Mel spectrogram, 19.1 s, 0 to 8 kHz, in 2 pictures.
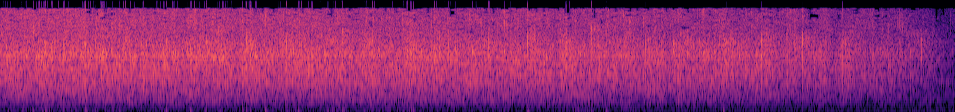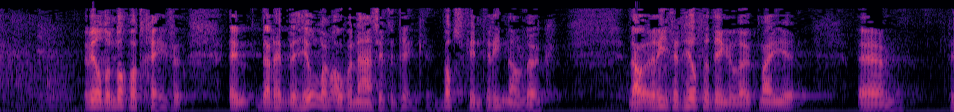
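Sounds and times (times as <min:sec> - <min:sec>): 
room full of people applauding: 0:00.0 - 0:09.8
speech: 0:10.4 - 0:19.0.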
